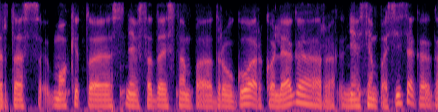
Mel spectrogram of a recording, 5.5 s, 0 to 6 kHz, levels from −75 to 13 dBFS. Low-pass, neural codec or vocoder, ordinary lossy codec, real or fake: 5.4 kHz; none; Opus, 16 kbps; real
